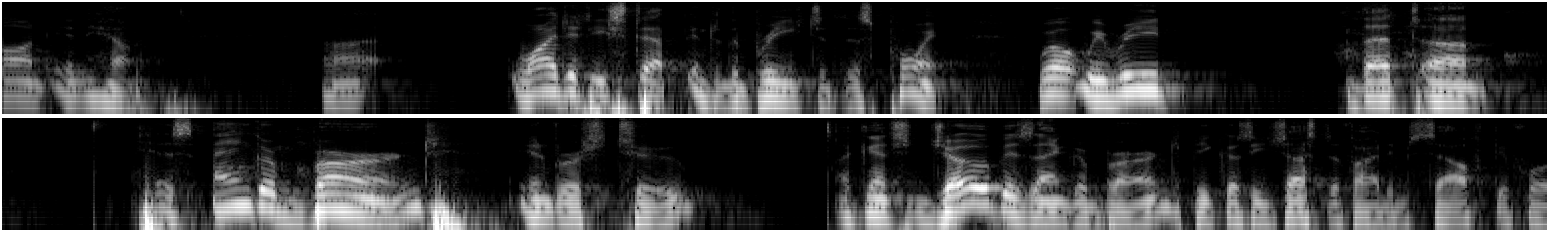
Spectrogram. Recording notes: This sermon was preached on January 28, 2024 at Antioch Presbyterian Church, a mission work of Calvary Presbytery of the Presbyterian Church in America located in Woodruff, South Carolina.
